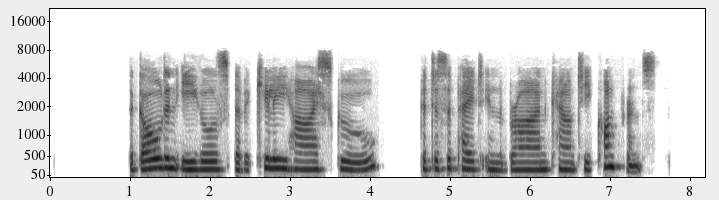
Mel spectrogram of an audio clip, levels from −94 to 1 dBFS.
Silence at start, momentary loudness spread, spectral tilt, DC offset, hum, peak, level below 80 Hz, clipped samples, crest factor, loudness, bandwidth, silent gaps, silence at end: 1 s; 11 LU; -5.5 dB/octave; under 0.1%; none; -2 dBFS; -56 dBFS; under 0.1%; 16 dB; -18 LUFS; 8 kHz; 4.18-4.62 s; 0.65 s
